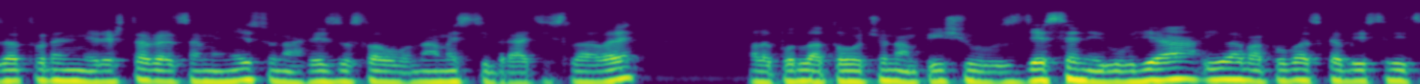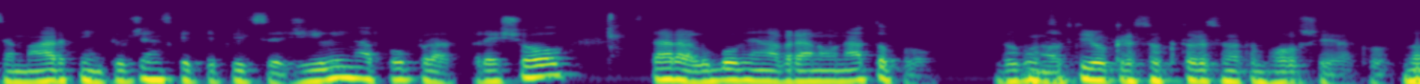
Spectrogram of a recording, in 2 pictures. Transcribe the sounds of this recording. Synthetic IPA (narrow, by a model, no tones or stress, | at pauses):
zat̪ʋɔɾɛniːmiɾɛʃt̪aʊɾaːt͡sɪamiɲɪɛsuːnaɦʋɛzd̪ɔslaʋɔʊnaːmɛscibɾacislaʋɛ | alɛpɔd̪lat̪ɔɦɔt͡ʃɔnaːmpiːʃuzɟɛsɛniːluɟɪaʔilaʋaːpɔʋaːt͡skabist̪ɾit͡samaɾt̪int̪uɾt͡ʃanskɛjcɛplit͡sɛʒilinapɔpɾat̪̚pɾɛʃɔlst̪aɾaːlubɔʊɲaaʋɾanɔʊnat̪ɔplɔ̰ | d̪ɔkɔnaft̪iːɣɔkɾɛsɔxkt̪ɔɾɛːsuːnat̪ɔmɦɔɾʃɪɛa̰kɔn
